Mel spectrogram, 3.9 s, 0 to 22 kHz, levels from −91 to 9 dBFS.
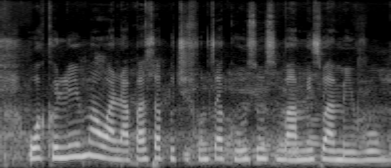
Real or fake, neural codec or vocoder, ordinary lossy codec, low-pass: real; none; none; none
